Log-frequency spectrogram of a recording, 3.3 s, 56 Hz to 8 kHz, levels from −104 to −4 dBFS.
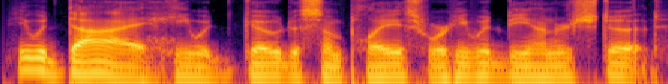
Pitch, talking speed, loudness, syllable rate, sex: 90 Hz, 250 wpm, -18 LUFS, 5.6 syllables/s, male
